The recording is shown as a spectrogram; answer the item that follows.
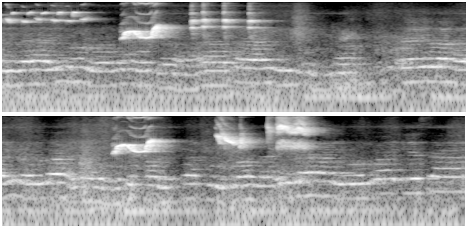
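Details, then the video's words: Orange-headed thrush responding to the call to prayer or Quran recitation with two separated bursts of loud, sweeping whistles, while a chanting voice runs continuously in the background. "Anis merah sholeh..asal demgar suara adzan atau orang mengaji langsung gacor"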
